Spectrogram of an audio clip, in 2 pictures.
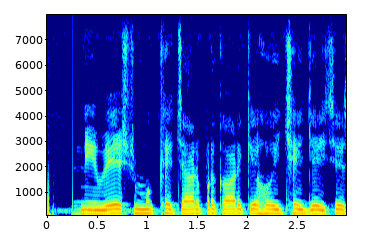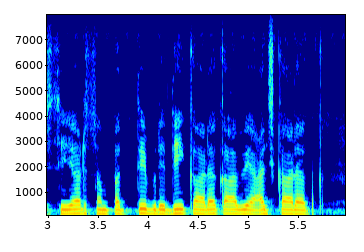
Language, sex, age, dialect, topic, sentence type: Magahi, male, 25-30, Western, banking, statement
